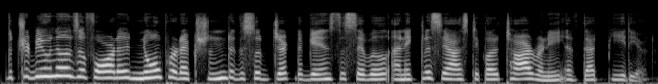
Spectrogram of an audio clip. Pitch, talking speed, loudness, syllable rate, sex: 265 Hz, 155 wpm, -16 LUFS, 5.2 syllables/s, female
